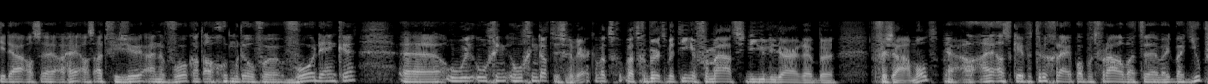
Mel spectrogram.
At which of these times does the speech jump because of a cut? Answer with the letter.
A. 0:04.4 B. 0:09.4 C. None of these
A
